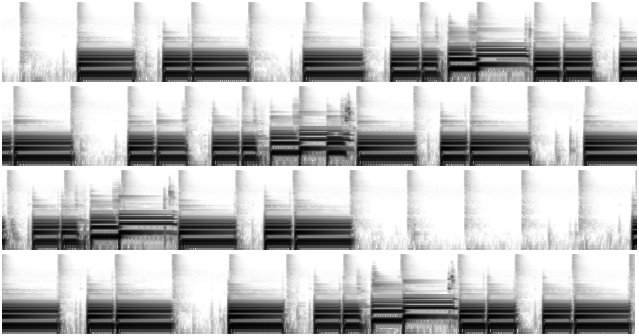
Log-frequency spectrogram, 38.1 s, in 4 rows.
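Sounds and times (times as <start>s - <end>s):
bass fills: 1.2s - 3.8s, 4.5s - 10.7s, 11.4s - 17.5s, 18.2s - 24.3s, 28.5s - 31.2s, 32.0s - 38.0s.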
